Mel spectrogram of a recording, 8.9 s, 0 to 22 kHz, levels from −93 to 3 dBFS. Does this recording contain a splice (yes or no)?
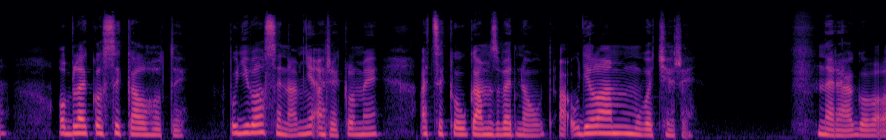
no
